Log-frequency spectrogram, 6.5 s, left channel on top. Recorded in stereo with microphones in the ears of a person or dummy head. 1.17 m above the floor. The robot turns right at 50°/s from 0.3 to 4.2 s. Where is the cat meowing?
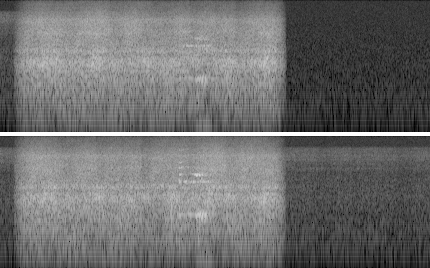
75° right (ahead or behind), 4 m; by 3.2 s 65° right (ahead or behind), 4 m.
